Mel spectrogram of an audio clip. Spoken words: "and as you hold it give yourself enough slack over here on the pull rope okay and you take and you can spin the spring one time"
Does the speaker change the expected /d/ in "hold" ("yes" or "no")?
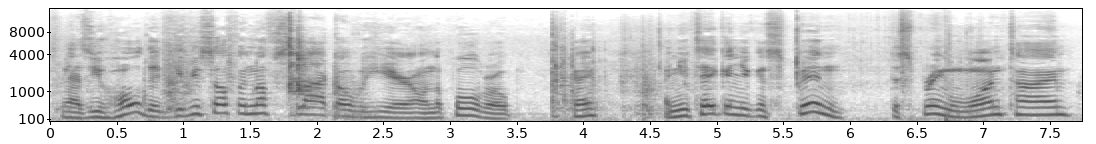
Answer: no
